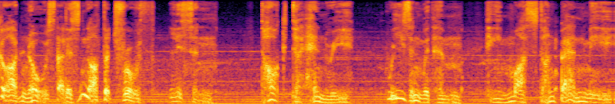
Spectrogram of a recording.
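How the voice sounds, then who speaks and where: Over loud music in the background, a man puts on a character voice at a medium pitch, speaking at a very slow pace with long, frequent pauses. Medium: video game. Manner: solemn, pious.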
